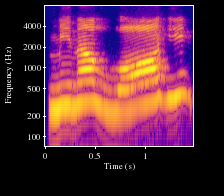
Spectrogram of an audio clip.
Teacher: इसमें जलाला लाम का मोटा होगा, नून के ऊपर जबर आने की वजह से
